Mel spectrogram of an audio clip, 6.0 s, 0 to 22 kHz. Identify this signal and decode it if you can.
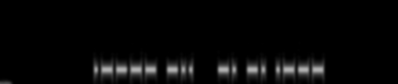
Morse code, heard as a keyed tone, about 22 wpm, 700 Hz. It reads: 1D NNJ
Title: Field Day Exchanges Encore - 22wpm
